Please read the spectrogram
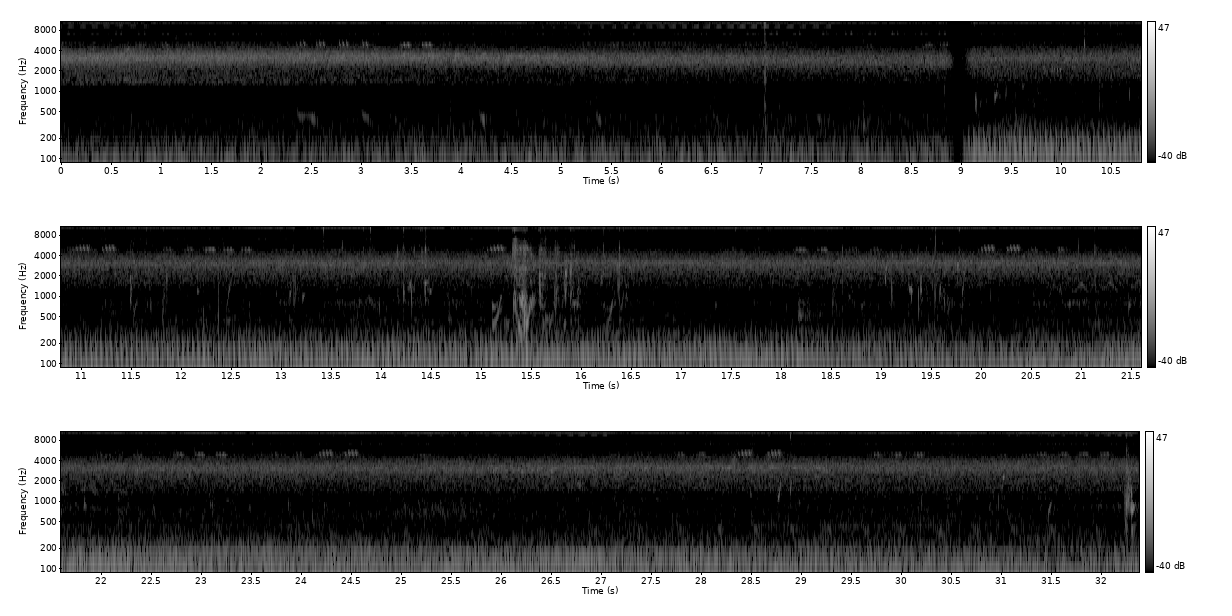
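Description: Frogs calling in chorus after rain, a steady hiss of calls with short chirps repeating over it. About nine seconds in the sound cuts out for an instant and a louder low rumble comes in under the calls.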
